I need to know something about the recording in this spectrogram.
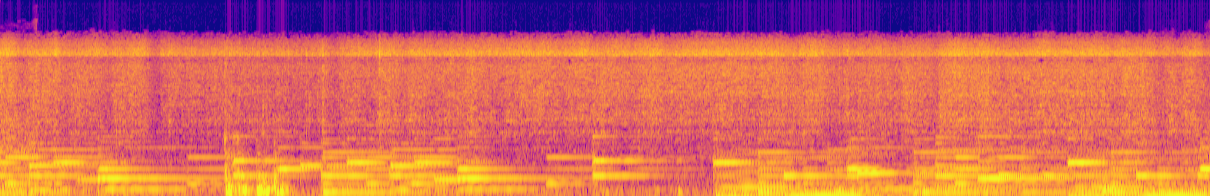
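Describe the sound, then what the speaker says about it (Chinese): Shredded white radish and dried shrimp are stir-fried in a wok, a steady, quiet sizzle with occasional stirring, faint under continuous background music. "将虾皮炒香以后，我们再将白萝卜丝重新回锅，然后再继续的翻炒一小会，将其翻炒均匀"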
